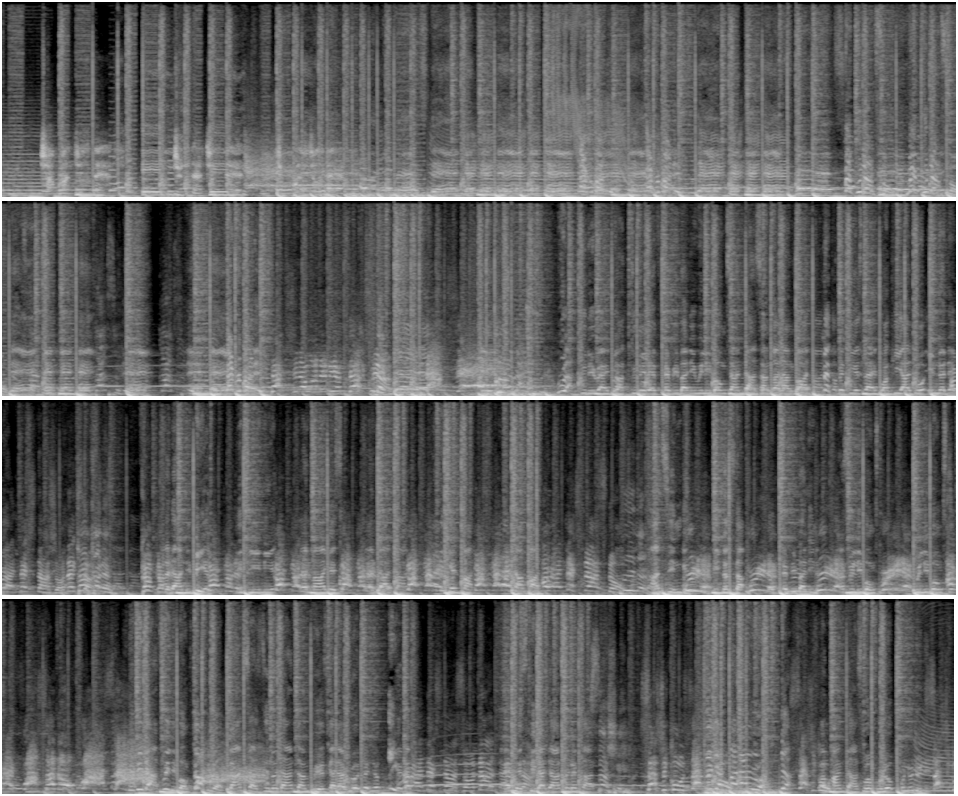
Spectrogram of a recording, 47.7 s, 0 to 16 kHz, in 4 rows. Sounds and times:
Hip hop music: 0.0 - 47.6
Reggae: 0.0 - 47.6.

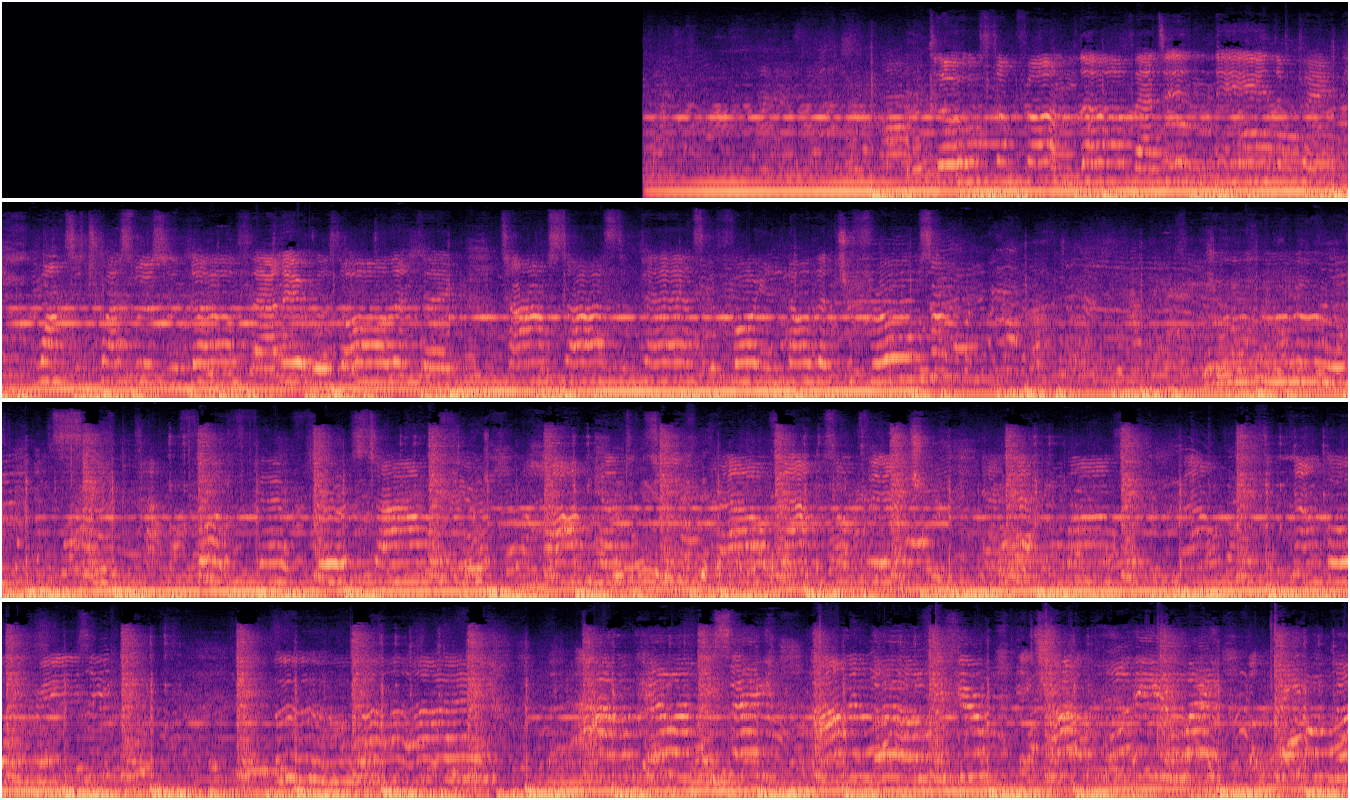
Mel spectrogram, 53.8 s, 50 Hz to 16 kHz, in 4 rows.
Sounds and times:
Music: 6.4 - 53.8
Child singing: 8.2 - 53.8
Female singing: 8.4 - 41.8, 42.8 - 53.8.

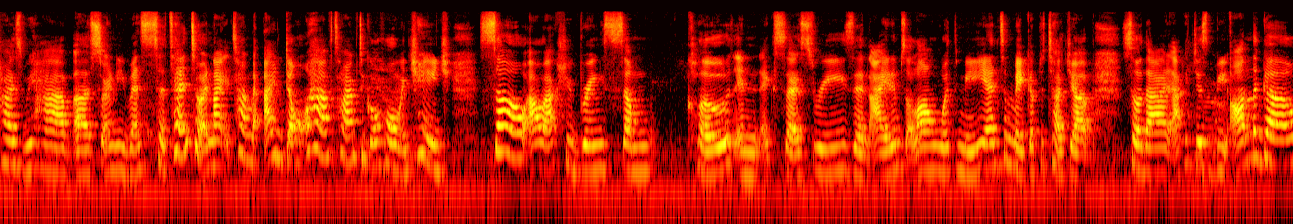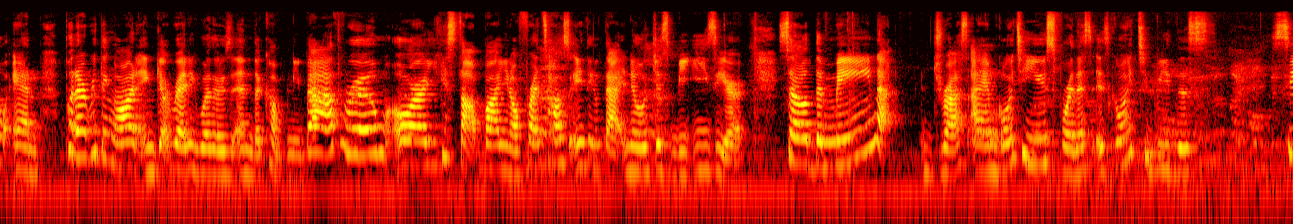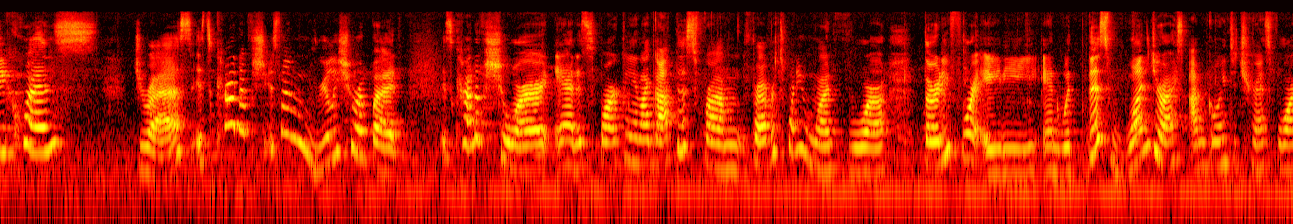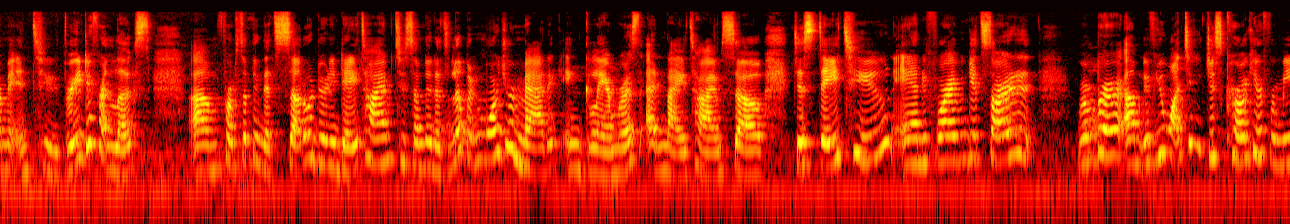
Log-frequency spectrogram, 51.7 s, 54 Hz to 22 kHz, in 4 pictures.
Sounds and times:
Inside, small room: 0.0 - 51.6
Speech: 0.0 - 51.6.

